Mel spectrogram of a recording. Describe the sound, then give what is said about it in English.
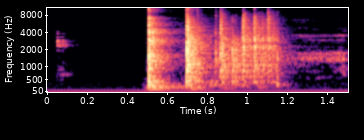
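A small six-sided galaxy die, rolled to choose a character's subclass in a tabletop role-playing game, clatters onto a hard tabletop with a sharp initial strike, then bounces and rattles in a quick run of clicks before settling, fairly loud. “No, I'll roll the subclass. Okay. That is a 1d6, and the sub rolls are always galaxy dice.”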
